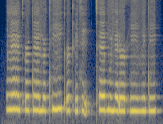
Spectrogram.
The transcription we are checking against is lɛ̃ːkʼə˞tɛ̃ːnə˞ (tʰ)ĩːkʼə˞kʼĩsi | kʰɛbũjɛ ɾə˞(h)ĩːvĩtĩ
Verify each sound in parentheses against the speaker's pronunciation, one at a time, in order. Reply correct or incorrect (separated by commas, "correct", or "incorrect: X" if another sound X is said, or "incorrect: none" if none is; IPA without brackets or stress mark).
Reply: correct, correct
